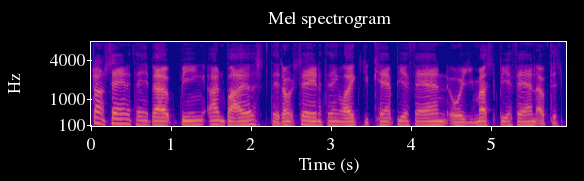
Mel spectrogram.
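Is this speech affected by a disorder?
Yes: hard of hearing; deaf.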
